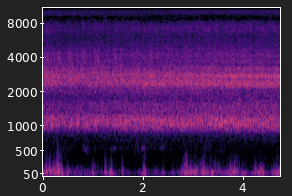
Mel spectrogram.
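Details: Many frogs call in front of a house while rice is sown for planting in 2021. Their dense, continuous chorus makes a bright, steady buzzing wall of sound, broken below by soft low knocks and rumbles.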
